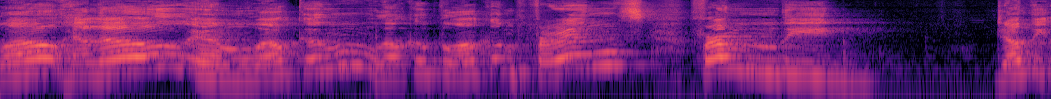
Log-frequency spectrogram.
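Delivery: high-pitched ventriloquist dummy puppet voice. A performer tests out a little voice for a puppet character while greeting an audience. ventriloquist dummy voice. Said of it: "let's see if I could give this guy a little voice".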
